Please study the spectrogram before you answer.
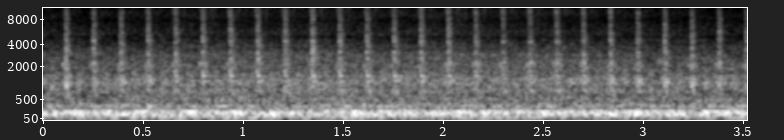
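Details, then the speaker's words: Ford Expedition petrol V8 with a spun rod bearing, shaking at idle with that cylinder's coil and injector unplugged and the check engine light on: a deep, steady knock about seven or eight a second. This is rod knock, and the engine needs replacing. "this is what it sounds like if your car is doing this you have to replace the engine you need an engine"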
